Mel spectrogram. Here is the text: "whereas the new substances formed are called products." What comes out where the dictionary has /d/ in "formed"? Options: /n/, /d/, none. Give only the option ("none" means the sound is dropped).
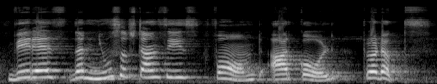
/d/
